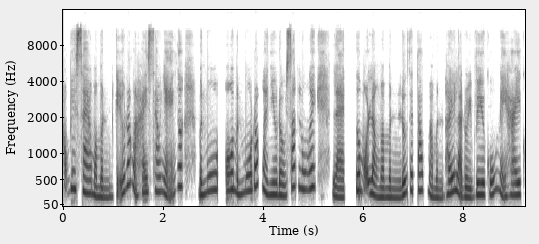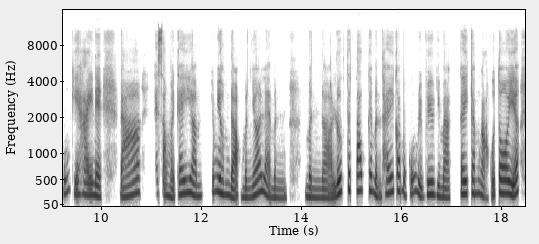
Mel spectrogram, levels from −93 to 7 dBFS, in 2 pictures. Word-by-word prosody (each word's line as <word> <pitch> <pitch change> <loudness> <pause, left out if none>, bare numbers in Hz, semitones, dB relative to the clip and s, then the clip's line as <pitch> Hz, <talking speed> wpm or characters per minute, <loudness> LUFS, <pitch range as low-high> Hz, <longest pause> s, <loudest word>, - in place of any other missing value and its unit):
hổng - - -7
biết 335 -1 +2
sao 260 -4 0
mà 205 -4 +1
mình, 175 -1 -2
kiểu, 240 +7 -1
rất 415 +1 0
là - - +2
hay 135 +1 -2
xao 280 - -4
nhãng 245 -3 -2
á. 380 - +3 0.4
Mình 220 - +2
mua, 300 +5 -1
ôi, 315 +2 +2
mình 245 -5 0
mua 285 +4 0
rất 385 +1 0
là 295 - +2
nhiều 225 0 +2
đầu 215 -2 +1
sách 370 - -2
luôn 325 -2 -1
ấy. 365 +3 +3 0.3
Là 175 -5 0 0.2
cứ 305 0 +4
mỗi 290 - -1
lần 220 -7 +3
mà 175 0 +2
mình 170 -1 -2
lướt 230 +3 +5
TikTok 300 0 -1
mà 220 -6 -1
mình 170 -2 -3
thấy 245 +6 +3
là 280 -5 +2
review 185 +5 +3
cuốn 235 +9 -2
này 245 - -2
hay, 220 +2 +1
cuốn 250 +4 -5
kia - - -1
hay 225 -1 0
nè, 200 -3 +3 0.4
đó, 215 +9 0 0.3
cái 240 - -13
xong 210 -4 -3
rồi 170 - 0
cái, 245 +3 +2
ờ, 225 -4 +2 0.3
giống 270 - -4
như 270 - +5
hôm 225 -3 +1
đợt 170 - +2
mình 170 -2 -3
nhớ 230 +7 +2
là 265 -7 +1
mình 170 -1 -4 0.4
mình, 175 -4 -1
ờ, 165 -1 -1
lướt 235 +6 +6
TikTok 300 -1 +1
cái 300 -1 +1
mình 215 -7 -1
thấy 260 +3 +1
có 290 -1 +1
một 250 -6 -3
cuốn 240 +5 -3
review 225 +2 +2
gì 210 - -1
mà 175 -2 -1 0.2
Cây 240 0 +5
cam 245 0 -2
ngọt 200 -3 -2
của - - 0
tôi 245 -2 +4
vậy 210 - +7
á, 250 - +6
235 Hz, 255 wpm, -20 LUFS, 190-275 Hz, 0.4 s, vậy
